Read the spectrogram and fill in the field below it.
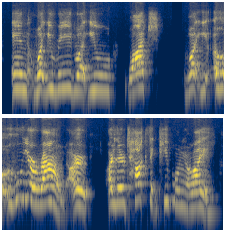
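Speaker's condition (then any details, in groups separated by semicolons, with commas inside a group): Cerebral palsy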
